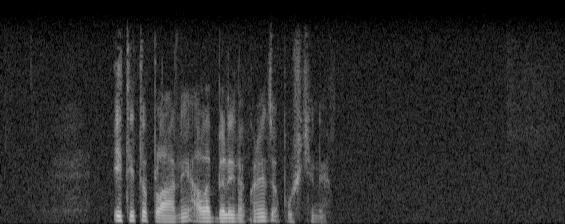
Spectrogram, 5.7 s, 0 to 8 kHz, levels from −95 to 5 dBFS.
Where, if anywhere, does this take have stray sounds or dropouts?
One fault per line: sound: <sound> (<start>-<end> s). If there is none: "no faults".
no faults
